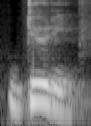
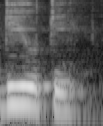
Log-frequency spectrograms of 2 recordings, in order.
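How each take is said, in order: First: ड्यूटी with no y sound and a flapped t, the right way; correct pronunciation. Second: ड्यूटी as "dyooti", with a y-glide after the d; ड्यूटी with a y sound after the d, the mistake being shown; wrong pronunciation. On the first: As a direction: say ड्यूटी like American "doody". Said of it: "इसकी correct pronunciation होती है". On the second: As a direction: say ड्यूटी like "dyooty", the common error. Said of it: "लोग इसे pronounce करते हैं". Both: Shown as a demonstration.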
